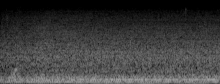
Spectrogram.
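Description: Steady background hiss with a low hum and a faint, steady held tone, like a running fan or air handler; no clear events.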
